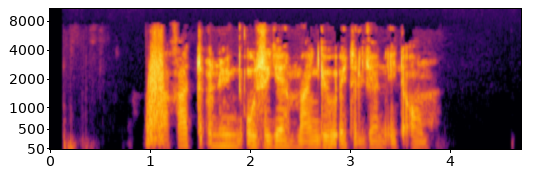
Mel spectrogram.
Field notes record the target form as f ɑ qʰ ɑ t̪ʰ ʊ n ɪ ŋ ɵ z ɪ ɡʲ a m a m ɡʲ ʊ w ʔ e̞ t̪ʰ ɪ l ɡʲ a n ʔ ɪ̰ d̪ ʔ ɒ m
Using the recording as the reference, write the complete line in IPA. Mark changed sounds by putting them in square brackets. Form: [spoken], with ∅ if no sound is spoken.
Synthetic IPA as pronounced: f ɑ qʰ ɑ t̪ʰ ʊ n ɪ ŋ ɵ z ɪ ɡʲ a m a [ŋ] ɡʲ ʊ w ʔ e̞ t̪ʰ ɪ l ɡʲ a n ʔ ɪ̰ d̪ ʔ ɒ m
